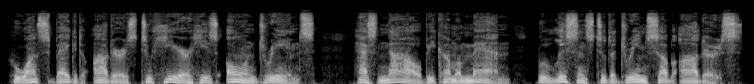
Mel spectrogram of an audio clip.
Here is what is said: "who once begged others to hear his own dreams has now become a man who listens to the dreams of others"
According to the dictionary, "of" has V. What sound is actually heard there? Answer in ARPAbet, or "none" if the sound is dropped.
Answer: B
